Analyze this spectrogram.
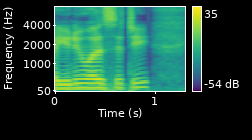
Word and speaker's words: university: A unit, a university. Here U has the consonant sound of Y.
